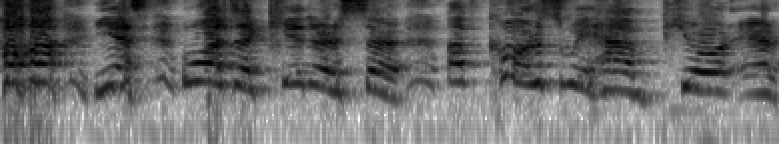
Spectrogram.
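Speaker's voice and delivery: fake hearty laugh, very high, shrill, loud. Voicing a nervous merchant covering a customer's blunder: forced loud laugh. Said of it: "leans back and goes".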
